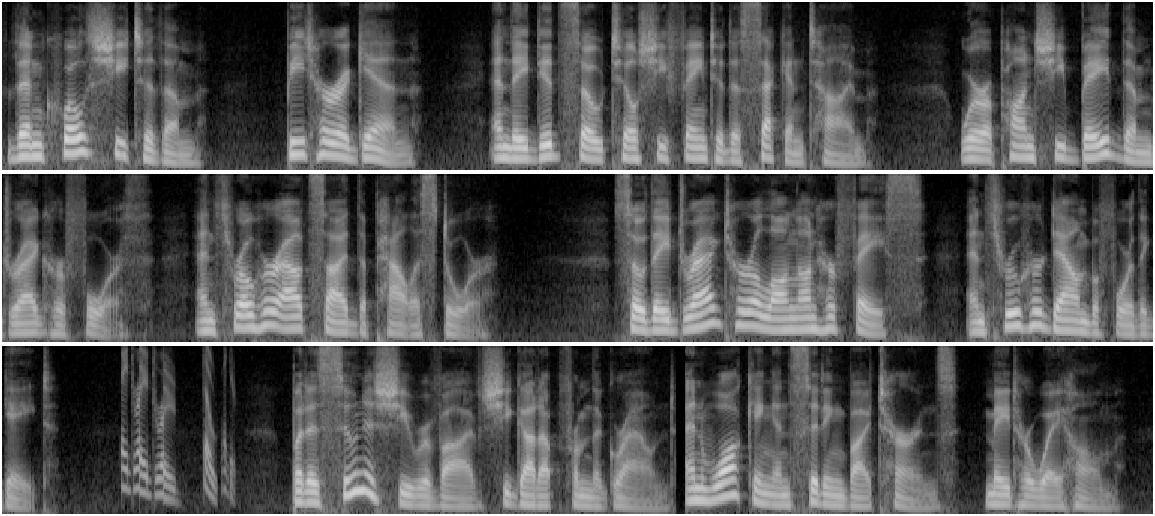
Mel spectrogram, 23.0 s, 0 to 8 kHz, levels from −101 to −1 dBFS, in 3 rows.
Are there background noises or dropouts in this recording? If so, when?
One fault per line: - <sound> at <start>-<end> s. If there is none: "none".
- chirp at 16.1-16.9 s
